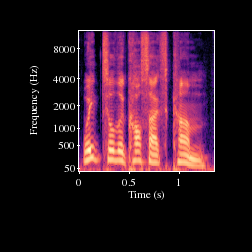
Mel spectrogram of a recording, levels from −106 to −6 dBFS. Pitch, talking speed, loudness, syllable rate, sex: 145 Hz, 220 wpm, -17 LUFS, 4.8 syllables/s, male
